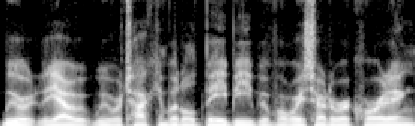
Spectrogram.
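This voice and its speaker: On a very clean recording with a silent background, a man speaks in a very deep, low voice with a bright, sharp tone and fairly even intonation. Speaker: comedy podcast host. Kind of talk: casual chat. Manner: laughs often.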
